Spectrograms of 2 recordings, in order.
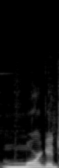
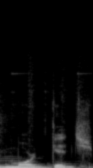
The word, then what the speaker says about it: mortgage: I mean there's the strange mortgage with a T. Yeah, it has a T in it, but you don't pronounce it, you say mor[t]gage, mor[t]gage.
